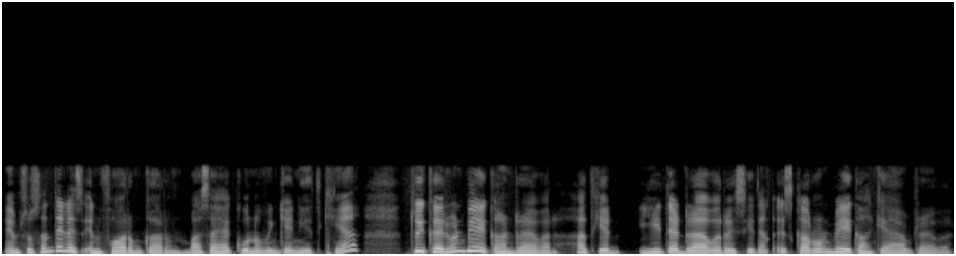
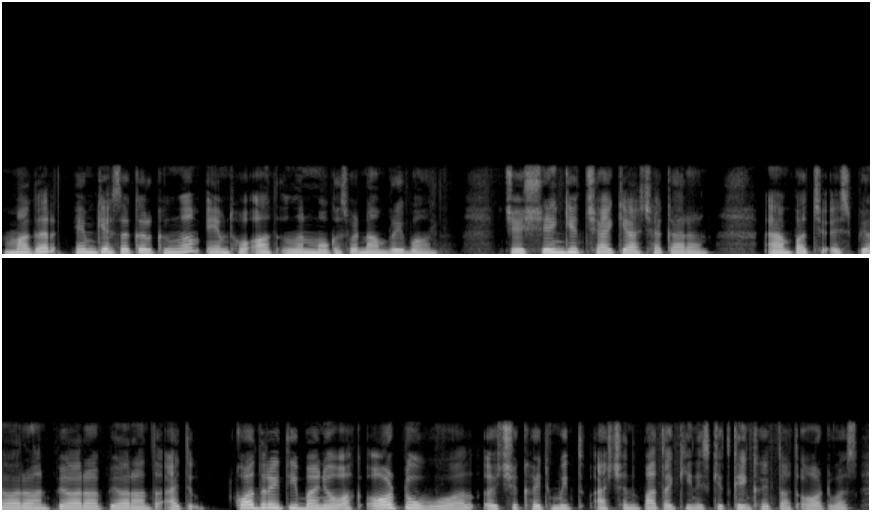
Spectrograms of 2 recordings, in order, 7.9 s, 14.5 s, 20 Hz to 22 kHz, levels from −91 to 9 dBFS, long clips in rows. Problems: background sounds at intervals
